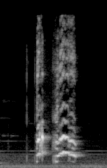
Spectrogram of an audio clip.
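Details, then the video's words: Cockatiel singing to a toy mouse on a bright colourful stage, one quick phrase: a brief sharp chirp then a longer warbling whistle that bends downward. "Cockatiel sings to mouse"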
